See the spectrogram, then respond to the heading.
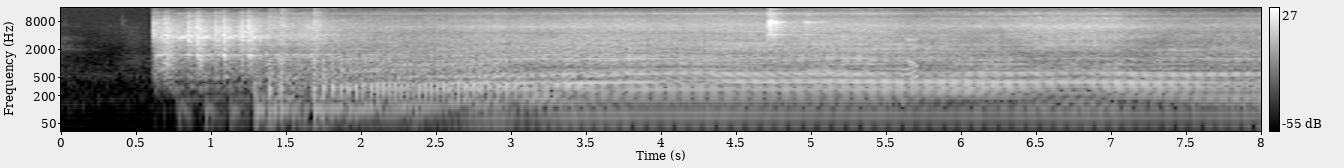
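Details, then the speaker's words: Pulse Adrenaline 125 motorcycle after sitting four years, carburettor rebuilt, new fuel tap, ignition rebuilt, fresh fuel, cold start on choke: silence, then the single catches and settles into a steady, even fast idle; starts cleanly and runs smoothly. "It's alive! Just let it warm up a little bit, then we can take it off the choke."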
